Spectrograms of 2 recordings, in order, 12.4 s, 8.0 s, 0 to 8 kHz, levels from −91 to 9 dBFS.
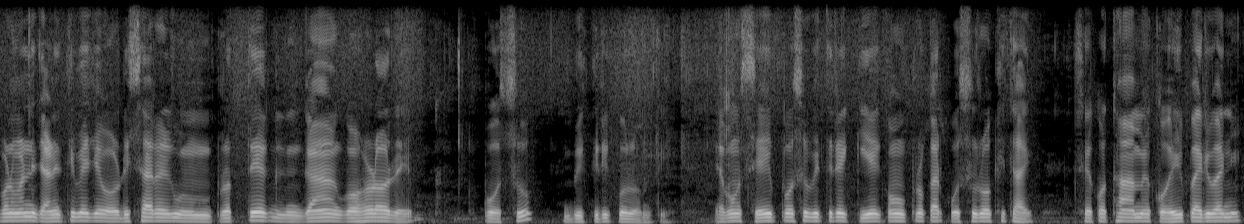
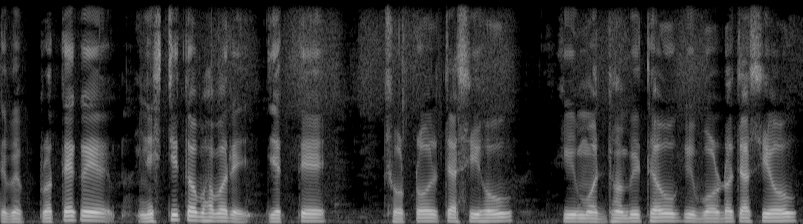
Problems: none marked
